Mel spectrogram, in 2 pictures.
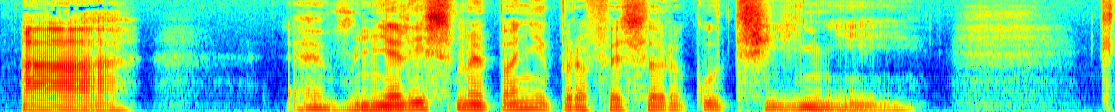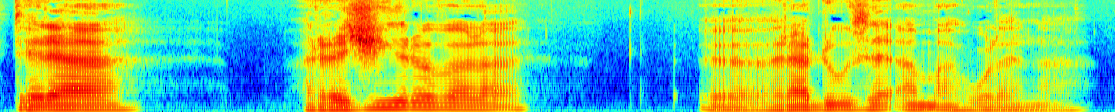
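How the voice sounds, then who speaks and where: A man's voice: medium pitch, big pitch swings, pauses often, darkish tone, no room sound, clean studio sound. An older man, an actor and entertainer, reminiscing in a radio interview and telling long anecdotes full of hesitations. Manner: rambling anecdotal storyteller, frequent hesitations.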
